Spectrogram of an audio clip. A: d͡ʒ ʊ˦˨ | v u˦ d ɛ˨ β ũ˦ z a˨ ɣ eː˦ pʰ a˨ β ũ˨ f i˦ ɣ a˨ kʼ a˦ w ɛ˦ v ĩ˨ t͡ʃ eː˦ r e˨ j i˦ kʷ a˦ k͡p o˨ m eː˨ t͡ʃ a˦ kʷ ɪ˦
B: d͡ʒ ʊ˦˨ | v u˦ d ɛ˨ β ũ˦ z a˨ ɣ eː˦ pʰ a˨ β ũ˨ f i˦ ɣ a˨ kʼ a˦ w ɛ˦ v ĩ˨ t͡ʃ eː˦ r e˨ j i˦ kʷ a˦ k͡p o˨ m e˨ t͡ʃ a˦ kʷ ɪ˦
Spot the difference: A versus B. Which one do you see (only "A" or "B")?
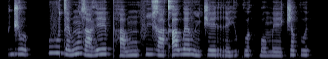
A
